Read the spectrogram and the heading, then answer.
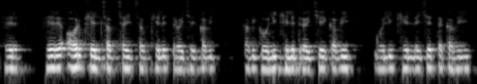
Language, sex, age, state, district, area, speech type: Maithili, male, 18-30, Bihar, Samastipur, rural, spontaneous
